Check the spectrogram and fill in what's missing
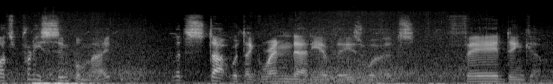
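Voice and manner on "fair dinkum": slow model phrase. Shown as a demonstration. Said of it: "Got that?".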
